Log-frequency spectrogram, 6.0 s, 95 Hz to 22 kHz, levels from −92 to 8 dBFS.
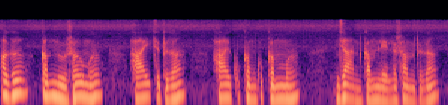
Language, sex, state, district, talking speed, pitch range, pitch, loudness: Wancho, male, Arunachal Pradesh, Longding, 170 wpm, 130-150 Hz, 140 Hz, -16 LUFS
